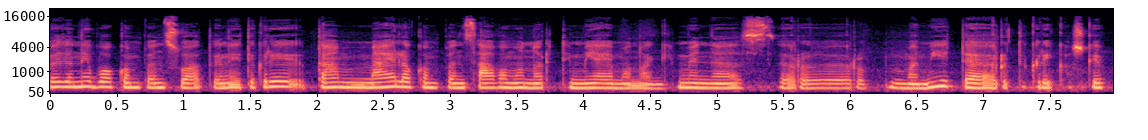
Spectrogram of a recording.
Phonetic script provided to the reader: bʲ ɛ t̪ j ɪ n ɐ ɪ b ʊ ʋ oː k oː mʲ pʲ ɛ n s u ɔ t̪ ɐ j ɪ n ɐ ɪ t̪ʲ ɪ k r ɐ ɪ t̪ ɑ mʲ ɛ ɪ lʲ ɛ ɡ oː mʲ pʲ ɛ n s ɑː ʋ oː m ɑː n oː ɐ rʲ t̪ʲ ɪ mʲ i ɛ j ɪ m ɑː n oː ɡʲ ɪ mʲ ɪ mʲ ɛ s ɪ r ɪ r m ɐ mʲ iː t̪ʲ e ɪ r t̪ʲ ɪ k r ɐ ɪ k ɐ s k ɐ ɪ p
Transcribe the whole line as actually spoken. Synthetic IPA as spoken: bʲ ɛ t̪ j ɪ n ɐ ɪ b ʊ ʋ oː k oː mʲ pʲ ɛ n s u ɔ t̪ ɐ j ɪ n ɐ ɪ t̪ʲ ɪ k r ɐ ɪ t̪ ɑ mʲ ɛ ɪ lʲ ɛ k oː mʲ pʲ ɛ n s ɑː ʋ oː m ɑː n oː ɐ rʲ t̪ʲ ɪ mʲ i ɛ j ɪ m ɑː n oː ɡʲ ɪ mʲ ɪ nʲ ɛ s ɪ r ɪ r m ɐ mʲ iː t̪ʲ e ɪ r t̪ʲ ɪ k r ɐ ɪ k ɐ ʃ k ɐ ɪ p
